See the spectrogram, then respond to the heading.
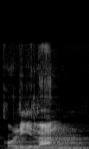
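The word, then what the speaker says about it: قَلِيلًا: berfungsi dua harakat faumtiuhuil Nah qolilan kita baca la qolilan qolila menjadi baca qolila Kenapa karena berhenti Seperti penjelasan sebelumnya ya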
